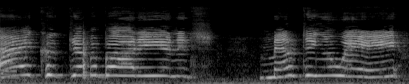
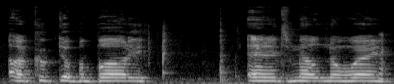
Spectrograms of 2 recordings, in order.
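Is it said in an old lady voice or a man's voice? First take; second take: old lady; man's voice. First: It is said in an old lady voice. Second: It is said in a middle-aged man's voice.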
